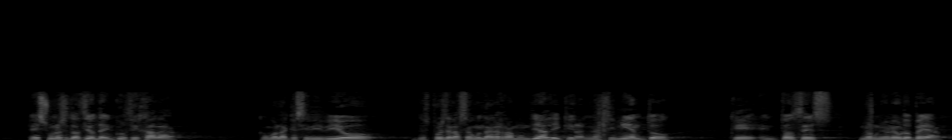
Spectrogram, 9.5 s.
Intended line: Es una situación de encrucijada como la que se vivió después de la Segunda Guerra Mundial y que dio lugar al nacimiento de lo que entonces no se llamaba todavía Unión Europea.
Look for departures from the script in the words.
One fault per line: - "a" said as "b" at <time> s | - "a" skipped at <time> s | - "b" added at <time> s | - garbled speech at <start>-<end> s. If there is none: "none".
- "dio lugar" skipped at 5.8 s
- "de lo" skipped at 6.7 s
- "se llamaba todavía" skipped at 8.7 s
